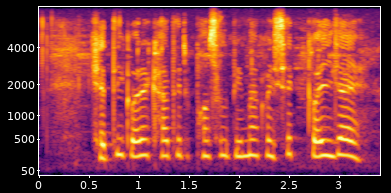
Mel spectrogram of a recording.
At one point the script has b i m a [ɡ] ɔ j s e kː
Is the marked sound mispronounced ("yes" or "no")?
yes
